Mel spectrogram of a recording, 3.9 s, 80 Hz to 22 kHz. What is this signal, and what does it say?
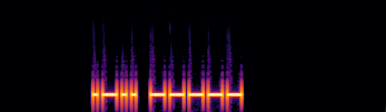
Morse code, heard as a keyed tone, about 25 wpm, 700 Hz. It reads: L0
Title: Single-Letter Single-Number 25wpm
